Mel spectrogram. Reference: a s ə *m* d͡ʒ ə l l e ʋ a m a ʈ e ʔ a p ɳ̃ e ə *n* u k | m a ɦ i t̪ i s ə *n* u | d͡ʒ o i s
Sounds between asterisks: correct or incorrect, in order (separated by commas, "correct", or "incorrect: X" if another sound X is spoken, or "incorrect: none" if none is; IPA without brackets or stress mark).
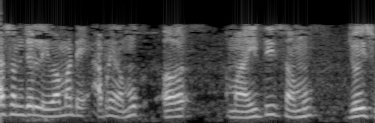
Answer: correct, incorrect: m, incorrect: m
